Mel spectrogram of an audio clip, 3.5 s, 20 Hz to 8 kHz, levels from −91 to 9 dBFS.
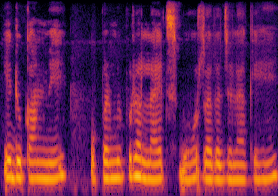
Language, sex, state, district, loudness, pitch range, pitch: Hindi, female, Arunachal Pradesh, Longding, -16 LUFS, 195-215 Hz, 205 Hz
